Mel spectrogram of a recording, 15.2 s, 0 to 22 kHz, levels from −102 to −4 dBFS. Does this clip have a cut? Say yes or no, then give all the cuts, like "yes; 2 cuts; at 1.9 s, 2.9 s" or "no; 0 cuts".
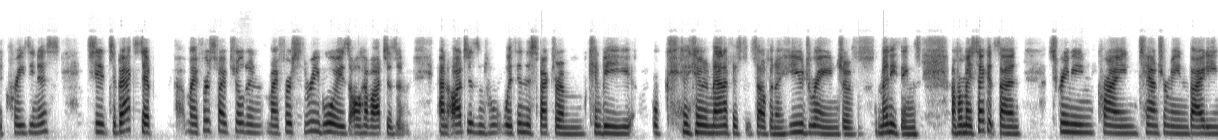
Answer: no; 0 cuts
